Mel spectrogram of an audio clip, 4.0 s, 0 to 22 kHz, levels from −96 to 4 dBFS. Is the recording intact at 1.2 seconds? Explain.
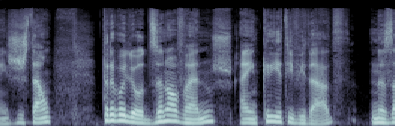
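Yes, the speech at 1.2 seconds plays through intact, with no dropout, click, distortion or other fault audible at that moment.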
